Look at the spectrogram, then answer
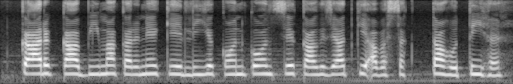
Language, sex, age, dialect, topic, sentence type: Hindi, female, 31-35, Kanauji Braj Bhasha, banking, question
